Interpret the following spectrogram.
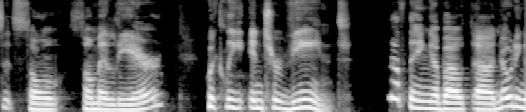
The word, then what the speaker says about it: sommelier: Now, of course, the sommelier, I guess you would pronounce it, sommelier, quickly intervened.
